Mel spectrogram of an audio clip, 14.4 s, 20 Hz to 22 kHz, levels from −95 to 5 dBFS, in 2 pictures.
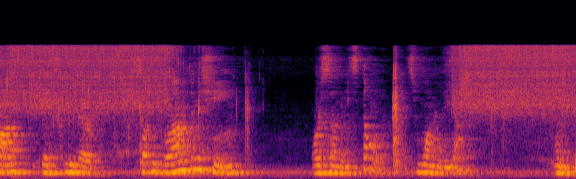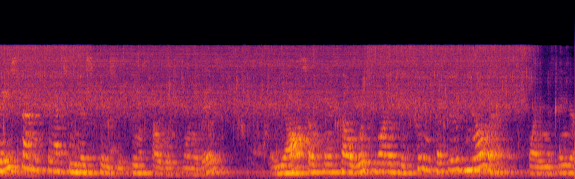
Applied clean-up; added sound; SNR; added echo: none; Sink (filling or washing) / Water tap, faucet / Liquid; 12 dB; reverberation time 0.6 s.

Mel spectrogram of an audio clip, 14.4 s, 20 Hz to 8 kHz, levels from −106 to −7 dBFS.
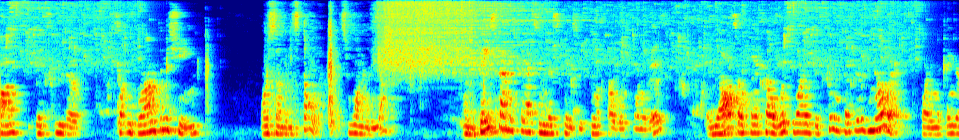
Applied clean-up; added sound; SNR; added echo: classical method WPE with log-MMSE.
